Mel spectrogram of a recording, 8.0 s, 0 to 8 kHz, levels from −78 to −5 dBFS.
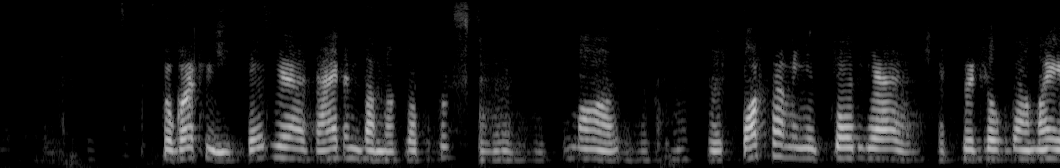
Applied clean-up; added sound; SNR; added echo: neural mask model DeepFilterNet 3.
